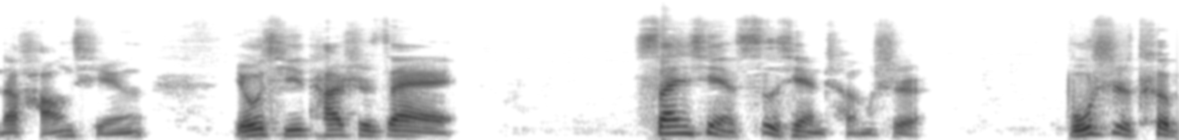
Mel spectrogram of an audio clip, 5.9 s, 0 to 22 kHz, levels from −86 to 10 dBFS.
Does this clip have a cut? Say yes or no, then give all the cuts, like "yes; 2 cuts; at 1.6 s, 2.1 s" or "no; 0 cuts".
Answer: no; 0 cuts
